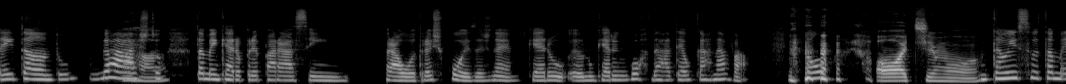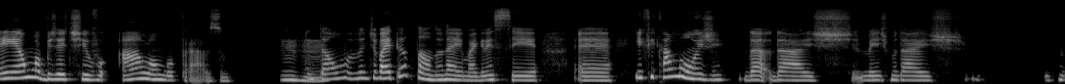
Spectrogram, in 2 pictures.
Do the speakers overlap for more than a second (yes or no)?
no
